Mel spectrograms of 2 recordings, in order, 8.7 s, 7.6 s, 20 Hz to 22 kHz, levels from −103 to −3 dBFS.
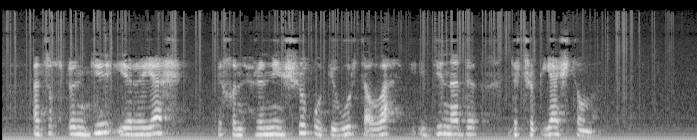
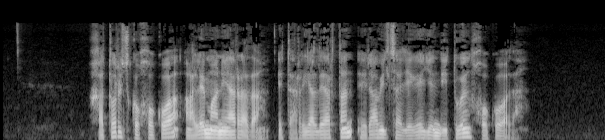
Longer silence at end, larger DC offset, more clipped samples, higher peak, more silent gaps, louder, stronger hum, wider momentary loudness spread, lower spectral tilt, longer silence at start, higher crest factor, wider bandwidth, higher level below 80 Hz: second, 0 s vs 1.05 s; neither; neither; first, -2 dBFS vs -6 dBFS; neither; first, -19 LUFS vs -25 LUFS; first, 50 Hz at -35 dBFS vs none; first, 19 LU vs 11 LU; about the same, -4.5 dB/octave vs -5.5 dB/octave; second, 0.05 s vs 1.15 s; about the same, 18 dB vs 20 dB; first, 17 kHz vs 11.5 kHz; first, -34 dBFS vs -44 dBFS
